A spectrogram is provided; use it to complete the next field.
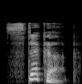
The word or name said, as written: stickup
